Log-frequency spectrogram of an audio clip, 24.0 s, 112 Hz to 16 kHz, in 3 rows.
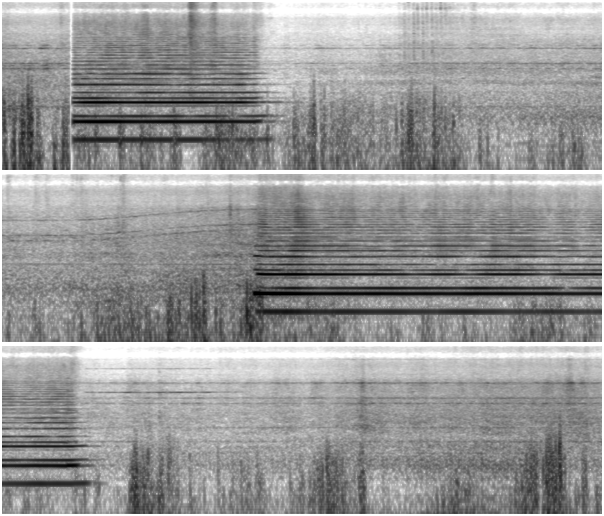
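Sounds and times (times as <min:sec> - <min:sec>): train rumble: 0:00.0 - 0:24.0
locomotive horn blast: 0:01.0 - 0:03.8, 0:11.3 - 0:17.4.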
